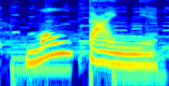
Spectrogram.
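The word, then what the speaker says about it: montagne: O detalhe aqui é esse som no final. Tente comigo. Montain.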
